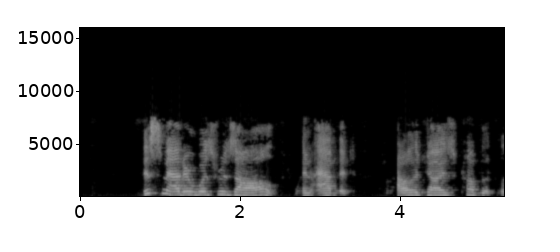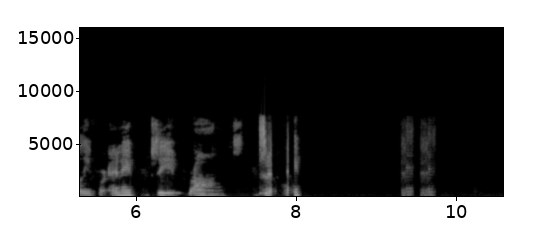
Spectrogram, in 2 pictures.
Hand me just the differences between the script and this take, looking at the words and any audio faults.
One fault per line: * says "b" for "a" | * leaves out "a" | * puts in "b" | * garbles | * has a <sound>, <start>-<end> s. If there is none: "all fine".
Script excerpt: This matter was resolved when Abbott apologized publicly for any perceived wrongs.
* garbles
* has a laugh, 9.3-9.7 s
